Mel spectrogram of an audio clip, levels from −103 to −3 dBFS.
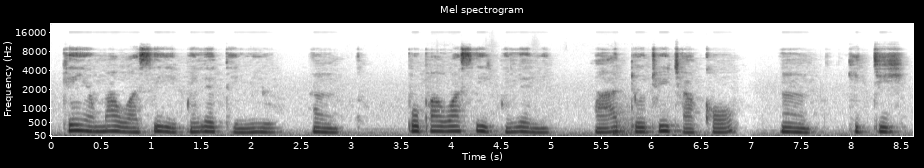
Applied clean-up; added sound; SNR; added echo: none; Thump, thud; 18 dB; none.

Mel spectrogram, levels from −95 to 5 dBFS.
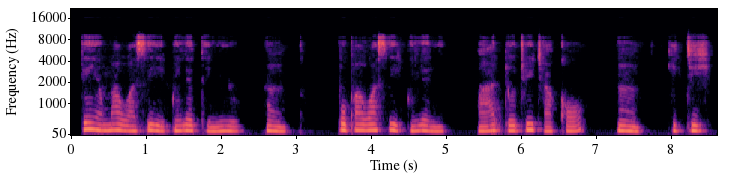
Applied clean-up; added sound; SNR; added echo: neural mask model DeepFilterNet 3.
